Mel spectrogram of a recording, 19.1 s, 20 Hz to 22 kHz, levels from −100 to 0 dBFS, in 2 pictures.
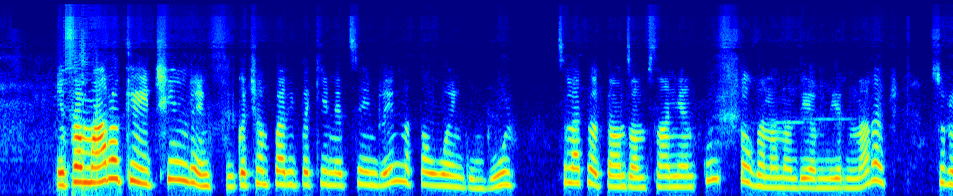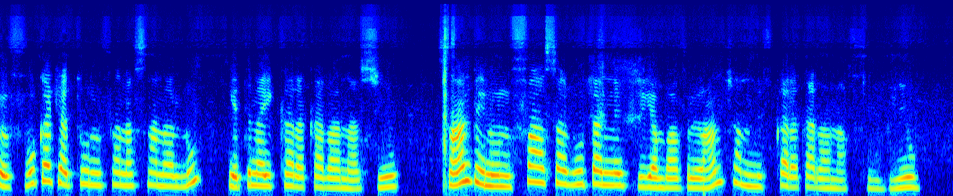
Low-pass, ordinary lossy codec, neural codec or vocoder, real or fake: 19.8 kHz; Opus, 16 kbps; none; real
